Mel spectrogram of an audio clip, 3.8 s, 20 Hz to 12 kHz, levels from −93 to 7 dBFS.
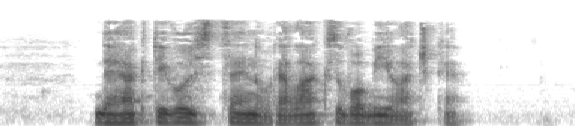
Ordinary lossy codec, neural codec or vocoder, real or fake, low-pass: MP3, 48 kbps; none; real; 7.2 kHz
